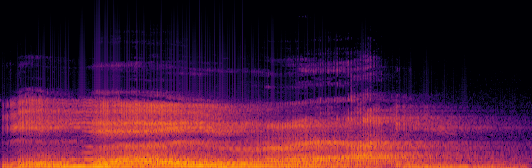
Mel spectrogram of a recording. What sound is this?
Azathoth Calling
An echoing call of the idiot god from the deep recesses of space. This was done by Foley work I was doing for Ballad of the Seven Dice. I modified my voice with numerous effects in Audacity to draw it out and deepen it.
creature, Lovecraft, azathoth, abberation, calling, call, monster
